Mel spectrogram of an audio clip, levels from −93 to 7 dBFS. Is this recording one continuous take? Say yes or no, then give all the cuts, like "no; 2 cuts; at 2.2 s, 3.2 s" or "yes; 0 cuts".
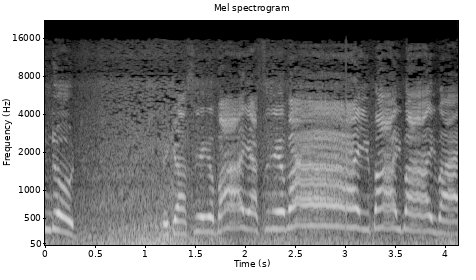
yes; 0 cuts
